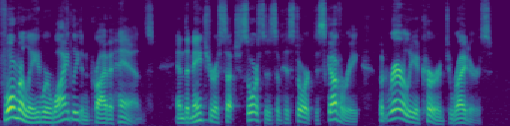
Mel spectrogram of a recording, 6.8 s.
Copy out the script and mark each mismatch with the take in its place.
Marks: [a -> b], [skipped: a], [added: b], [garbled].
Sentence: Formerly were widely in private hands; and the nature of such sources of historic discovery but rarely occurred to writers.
Formerly were widely in private hands; and the nature of such sources of historic discovery but rarely occurred to writers.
